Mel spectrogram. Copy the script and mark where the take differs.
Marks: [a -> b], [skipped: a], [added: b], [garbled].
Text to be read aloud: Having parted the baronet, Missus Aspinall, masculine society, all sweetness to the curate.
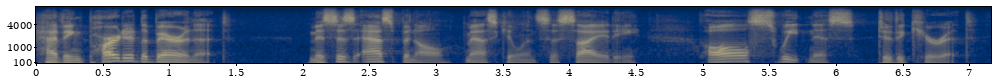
Having parted the baronet, Missus Aspinall, masculine society, all sweetness to the curate.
